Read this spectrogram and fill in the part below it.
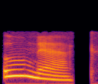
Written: Umnak

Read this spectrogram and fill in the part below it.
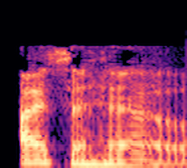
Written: isohel

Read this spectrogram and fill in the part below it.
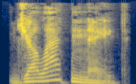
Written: gelatination

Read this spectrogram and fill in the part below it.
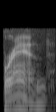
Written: brand

